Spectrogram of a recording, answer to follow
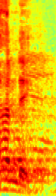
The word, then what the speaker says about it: Hyundai: Hyundai kan dibacanya Hande ya kan? Sana Honda, sini Handai gitu.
